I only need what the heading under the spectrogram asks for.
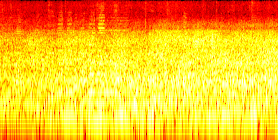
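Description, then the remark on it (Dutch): A Lancaster propeller-driven bomber drones overhead, its engines producing a loud, steady, rumbling hum with a low throbbing tone that holds constant throughout, without fading in or out. “Er komt wel een vliegtuig over trouwens in deze video.”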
